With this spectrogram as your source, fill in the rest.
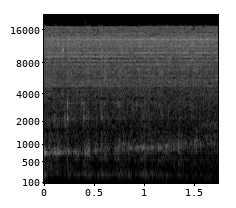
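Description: Tap water runs from a faucet in a steady, faint, hissing stream that continues evenly throughout, with no voices.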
